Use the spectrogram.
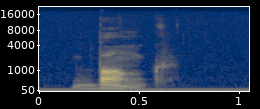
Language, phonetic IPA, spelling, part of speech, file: Polish, [bɔ̃ŋk], bąk, noun, Pl-bąk.ogg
